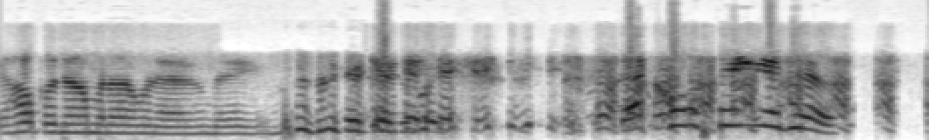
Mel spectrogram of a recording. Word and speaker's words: Ho'oponopono: But Ho'oponopono, how's that?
